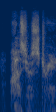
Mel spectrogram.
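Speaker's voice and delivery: barely voiced, very hushed, secretive whisper. Retelling how someone came up in the cafeteria: imitating a whisper. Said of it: "comes up and whispers".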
